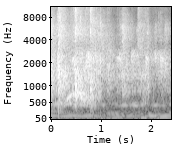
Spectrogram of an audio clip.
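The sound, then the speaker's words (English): A church audience applauds with dense, steady hand clapping. The sound stays broad and fairly loud throughout, with no clear gaps. “Why don't you put your hands together for the Lord?”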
